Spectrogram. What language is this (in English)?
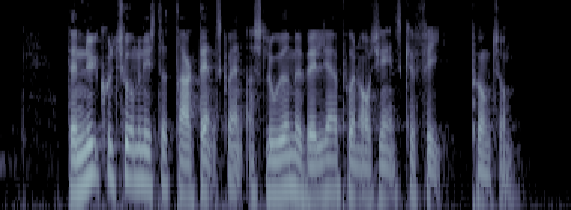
Danish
